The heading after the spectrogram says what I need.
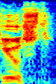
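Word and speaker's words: Joost: Yes, ju is a traditional masculine given name primarily of Dutch and Fzian origin pronounced used.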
